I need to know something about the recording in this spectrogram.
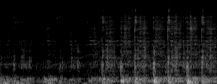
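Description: Homemade motor-driven sausage-wobbling machine running: its crank arm shakes a clamped hot dog sausage, with a quick, uneven clatter of knocks that grows louder after about a second.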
